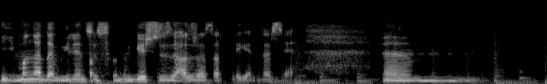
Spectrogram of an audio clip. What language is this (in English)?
Kazakh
